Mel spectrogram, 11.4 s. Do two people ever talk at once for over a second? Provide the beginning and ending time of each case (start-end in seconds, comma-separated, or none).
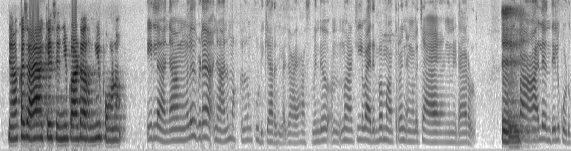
none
